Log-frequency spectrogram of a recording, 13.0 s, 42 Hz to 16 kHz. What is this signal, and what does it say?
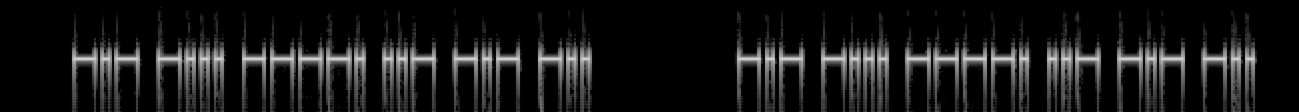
Morse code, heard as a keyed tone, about 17 wpm, 700 Hz. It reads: KB9UKD KB9UKD
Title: USA Call Signs - 6 Characters - Repeated 3x - 17wpm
